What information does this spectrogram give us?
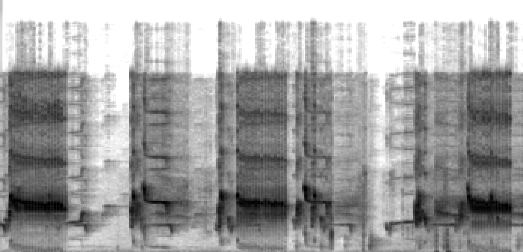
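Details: Female scarlet-backed flowerpecker calling: rapid, high, sharp chirps in repeated bursts about once a second, each followed by short falling whistled notes.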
